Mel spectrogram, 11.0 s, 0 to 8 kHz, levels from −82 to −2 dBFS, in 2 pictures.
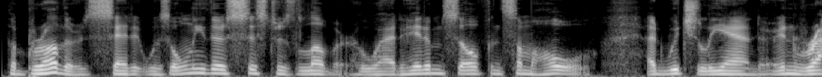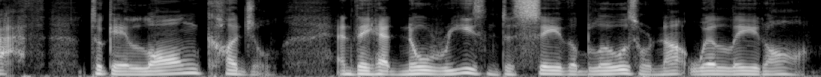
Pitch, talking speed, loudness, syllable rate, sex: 125 Hz, 215 wpm, -20 LUFS, 4.9 syllables/s, male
